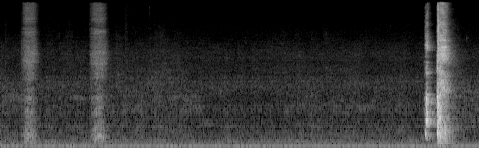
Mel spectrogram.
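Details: Deliberately induced sneezing: two soft sneezes, then a louder double sneeze after a pause, over a low steady hum.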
